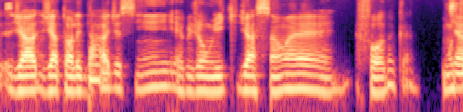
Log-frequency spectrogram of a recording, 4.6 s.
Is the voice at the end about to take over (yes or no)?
yes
